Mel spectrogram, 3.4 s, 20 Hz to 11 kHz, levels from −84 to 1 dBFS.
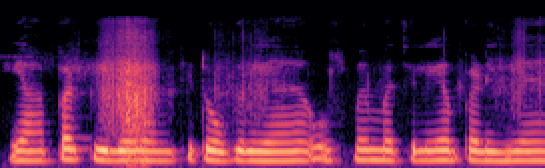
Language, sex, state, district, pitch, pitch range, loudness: Hindi, female, Bihar, West Champaran, 185 Hz, 180-190 Hz, -17 LUFS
